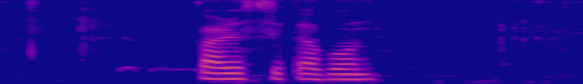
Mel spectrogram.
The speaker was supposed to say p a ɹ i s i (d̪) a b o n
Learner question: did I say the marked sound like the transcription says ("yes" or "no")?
no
